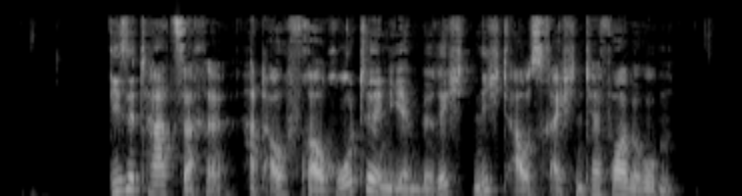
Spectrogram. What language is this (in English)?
German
